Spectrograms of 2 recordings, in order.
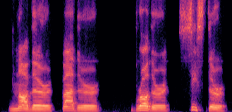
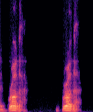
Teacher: Es un inglés o una forma, un acento, digamos, del inglés en el cual se elimina la R y solo se hace sonar un schwa al final de las palabras. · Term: inglés no rótico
